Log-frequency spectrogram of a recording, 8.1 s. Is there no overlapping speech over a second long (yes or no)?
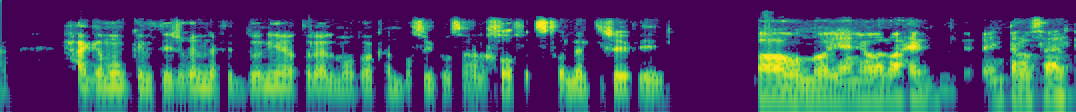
yes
